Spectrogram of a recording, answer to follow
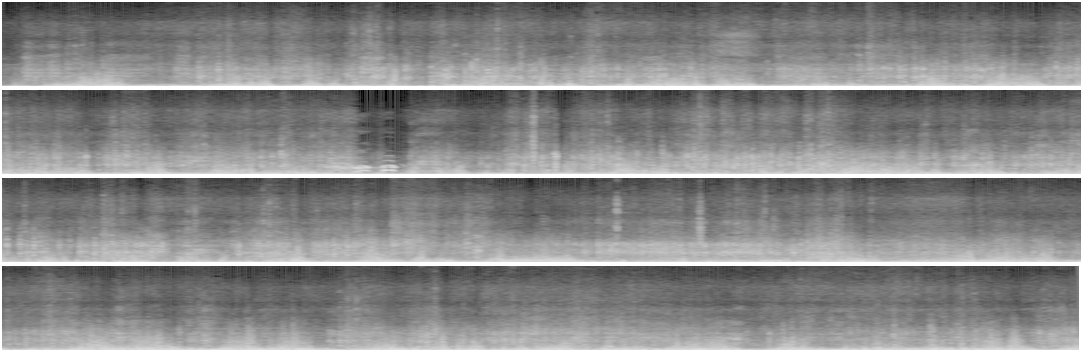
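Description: Mountain bike ridden fast down a rough dirt trail: wind rushing over the camera microphone over the rolling of the tyres, with a steady stream of knocks and rattles as the bike hits roots and rocks.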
